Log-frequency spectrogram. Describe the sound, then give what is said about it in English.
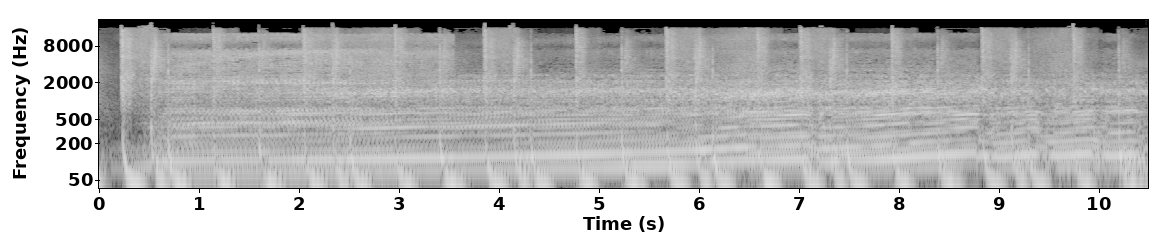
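A turbocharged Chevy Silverado pickup with an LS engine does a burnout, its engine roaring loudly and continuously as the revs climb, while the tires shriek in a sustained squeal throughout. “that is Brad Stapp's turbocharged Chevy Silverado with an LS and ripping a mad burnout right there”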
